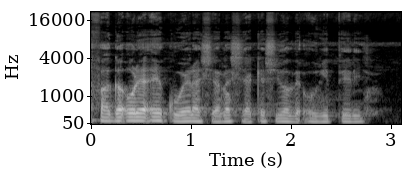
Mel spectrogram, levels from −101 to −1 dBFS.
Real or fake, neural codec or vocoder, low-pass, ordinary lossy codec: real; none; none; none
